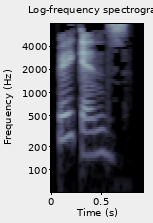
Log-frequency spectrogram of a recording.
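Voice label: "bacons", British English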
